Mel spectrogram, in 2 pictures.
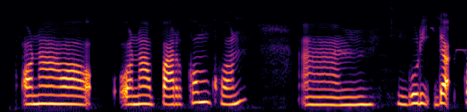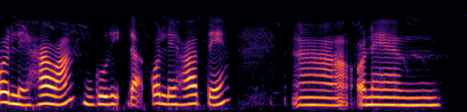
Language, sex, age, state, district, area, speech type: Santali, female, 18-30, West Bengal, Jhargram, rural, spontaneous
